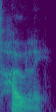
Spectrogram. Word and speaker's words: holy: And if it's double L, then it's holly. That's the difference. Holly, holy and holy.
